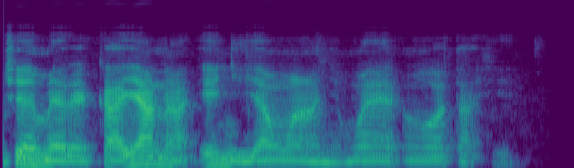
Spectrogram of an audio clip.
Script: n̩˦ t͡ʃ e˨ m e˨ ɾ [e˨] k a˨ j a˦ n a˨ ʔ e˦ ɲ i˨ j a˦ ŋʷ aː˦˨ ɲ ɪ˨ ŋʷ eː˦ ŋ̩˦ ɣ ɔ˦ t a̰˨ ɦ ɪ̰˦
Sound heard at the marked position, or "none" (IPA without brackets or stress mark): e˨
